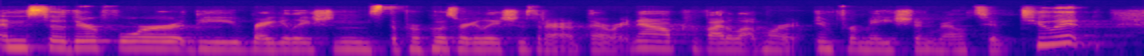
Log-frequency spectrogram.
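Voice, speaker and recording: Here a woman talks in an American accent. Her intonation stays fairly even. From New Jersey. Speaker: state outreach and enforcement official. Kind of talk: panel presentation. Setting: panel with live audience. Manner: loud.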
